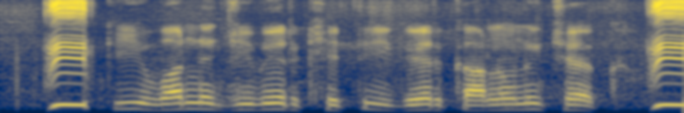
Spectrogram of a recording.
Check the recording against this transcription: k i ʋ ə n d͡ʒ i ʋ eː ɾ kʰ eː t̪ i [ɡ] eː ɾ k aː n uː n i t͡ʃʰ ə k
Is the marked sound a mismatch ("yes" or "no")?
no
